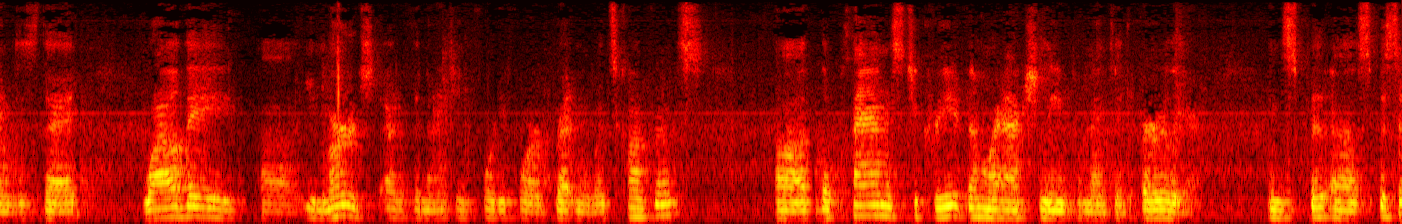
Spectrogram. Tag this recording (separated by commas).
Speech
